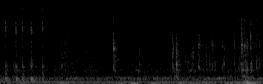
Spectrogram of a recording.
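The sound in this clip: Faint, rapid clicking of fingers on a computer keyboard as someone types a Google search, with irregular keystrokes running through the whole clip.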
